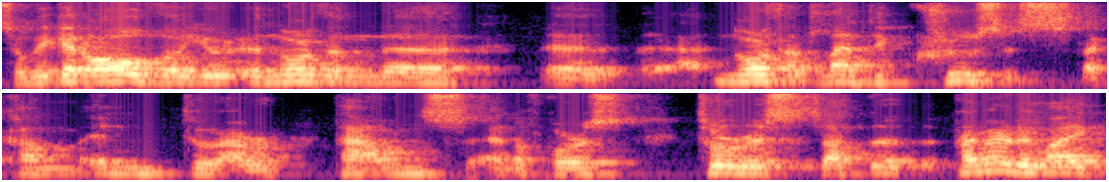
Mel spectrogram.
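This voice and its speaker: A high-pitched man with a Faroese accent, very slow and fairly even in intonation, amid audible room echo. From Faroe Islands. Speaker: pastor. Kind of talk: podcast interview.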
